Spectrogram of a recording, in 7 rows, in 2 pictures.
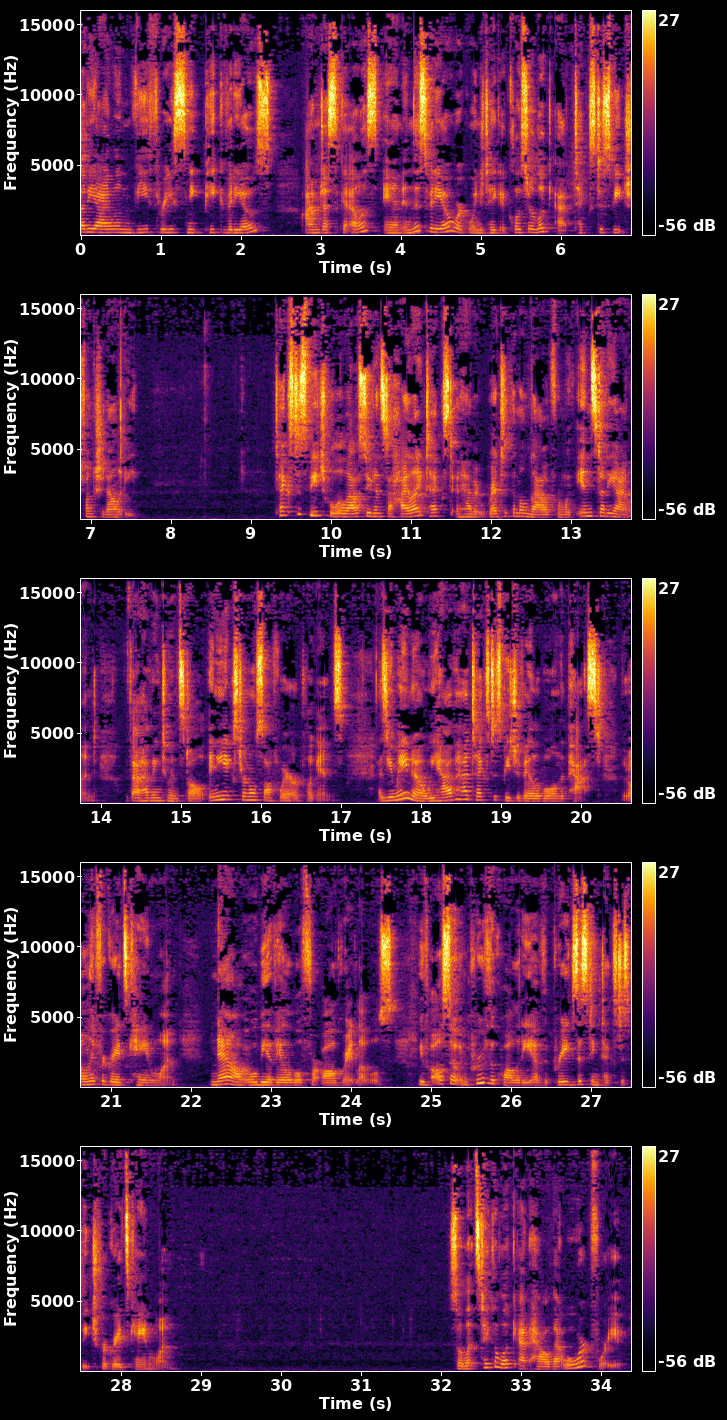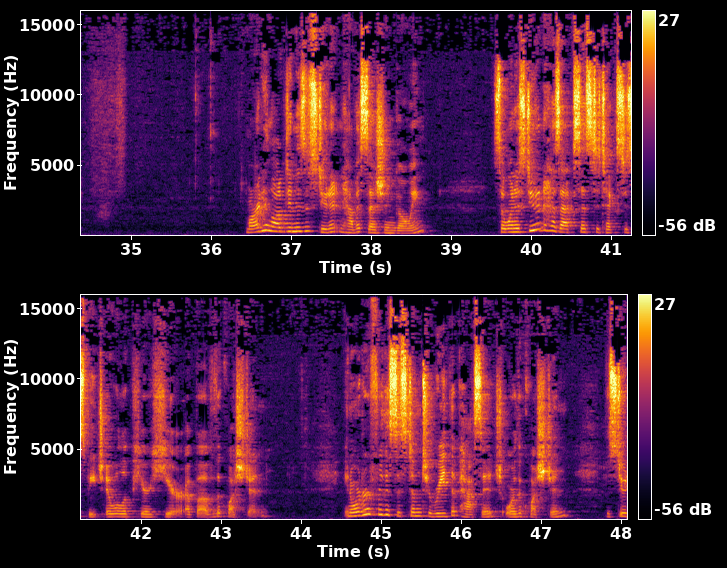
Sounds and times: Female speech, woman speaking: 0.0 - 7.6, 9.3 - 28.7, 32.1 - 34.4, 36.4 - 38.8, 39.6 - 43.6, 44.5 - 48.0
Narration, monologue: 0.0 - 48.0.

